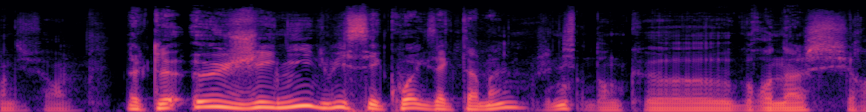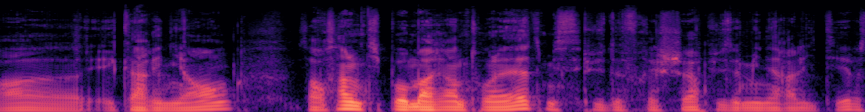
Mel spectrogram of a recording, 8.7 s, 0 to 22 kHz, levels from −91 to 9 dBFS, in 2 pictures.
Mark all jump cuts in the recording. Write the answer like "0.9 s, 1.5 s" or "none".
2.9 s, 7.2 s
